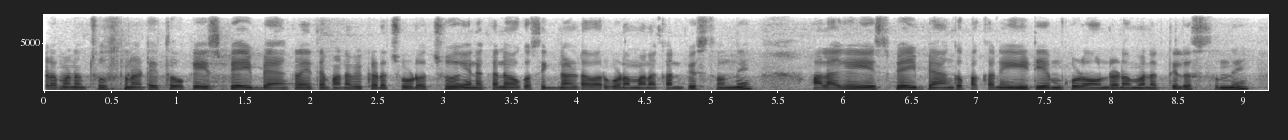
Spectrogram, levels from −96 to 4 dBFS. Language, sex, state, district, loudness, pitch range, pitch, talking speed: Telugu, male, Telangana, Karimnagar, -18 LUFS, 140-165 Hz, 150 Hz, 135 wpm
